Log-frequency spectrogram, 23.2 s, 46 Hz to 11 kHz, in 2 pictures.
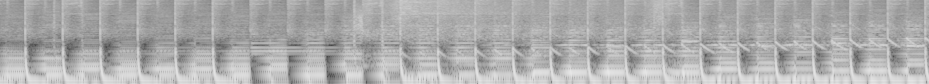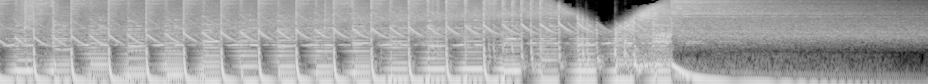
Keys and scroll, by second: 3.5 super+=, 4.5 super+z, 4.9 super+-, 19.7 ⟲, 19.8 Escape, 21.8 Escape.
